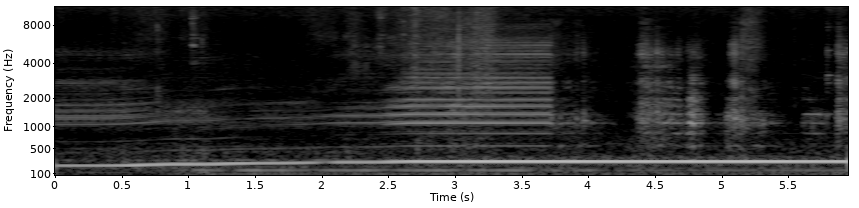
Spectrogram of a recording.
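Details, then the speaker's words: Rogers LS3/5a woofer from a badly overdriven speaker, steady low sine tone: harsh buzzy output with a gritty rasp; spider, surround and cone look fine; voice coil suspected overheated, lamination cooked and full of muck. "I think the voice coil's got hot, the lamination has kind of cooked up a bit, and it's full of muck."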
